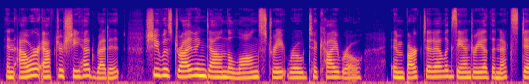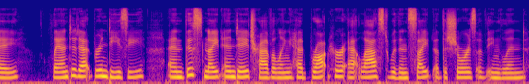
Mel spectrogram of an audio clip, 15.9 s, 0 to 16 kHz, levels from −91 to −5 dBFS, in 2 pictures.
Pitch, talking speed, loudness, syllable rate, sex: 210 Hz, 165 wpm, -17 LUFS, 4.3 syllables/s, female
